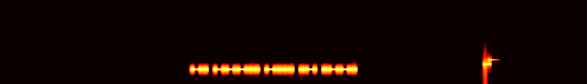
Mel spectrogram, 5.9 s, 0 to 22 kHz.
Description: Morse code, heard as a keyed tone, about 44 wpm, 700 Hz. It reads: N8BAP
